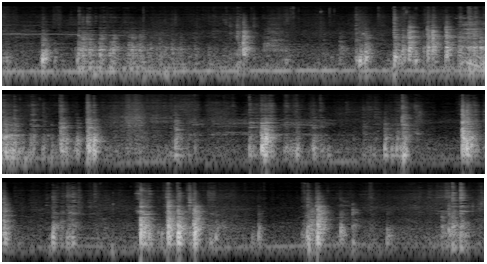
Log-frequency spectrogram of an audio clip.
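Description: Hollow fired-clay bricks knocking and clinking against one another and on the brick floor as they are set down and laid in rows, a string of irregular sharp knocks.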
